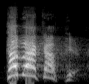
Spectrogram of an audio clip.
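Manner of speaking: high, loud summons up the driveway; man at his door calling the kid back, loud call. Retold or imitated. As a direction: call the boy back sternly.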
